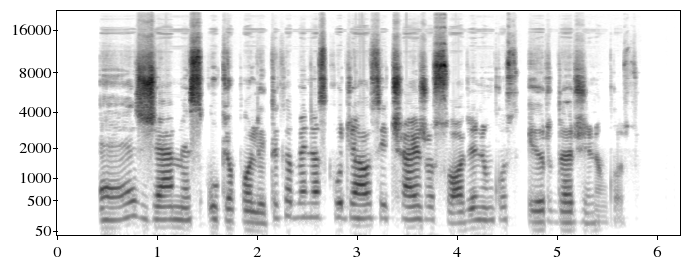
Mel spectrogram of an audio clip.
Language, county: Lithuanian, Alytus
